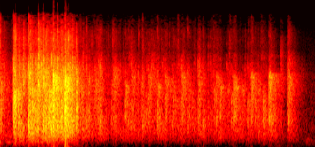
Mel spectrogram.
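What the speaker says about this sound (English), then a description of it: "Let's give her a special round of applause." Applause breaks out from the audience at a school board meeting, loud and dense at first, then thinning into scattered claps that fade out over several seconds.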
